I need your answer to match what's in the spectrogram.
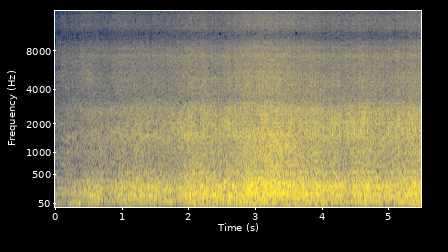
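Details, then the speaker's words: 1995 Chevy 3500 6.5L Detroit diesel dump truck, cold start after sitting all winter: uneven, lumpy idle swelling as throttle is fed, smoky and shaking; rough idle nearly stalling when throttle released. "keep your foot on the throttle tell idle's out keep it up it's going to die"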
